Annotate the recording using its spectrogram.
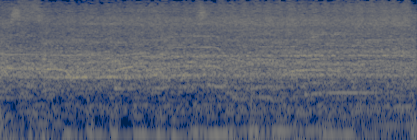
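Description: Live pop music in an arena, a pulsing bass beat under a dense haze of crowd screaming; the beat drops out shortly before the end.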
